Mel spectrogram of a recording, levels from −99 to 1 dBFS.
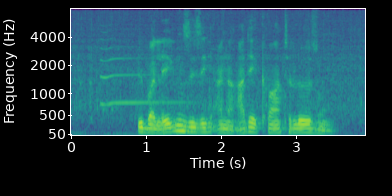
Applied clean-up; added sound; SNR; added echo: none; Stream + Wind instrument, woodwind instrument; 17 dB; none.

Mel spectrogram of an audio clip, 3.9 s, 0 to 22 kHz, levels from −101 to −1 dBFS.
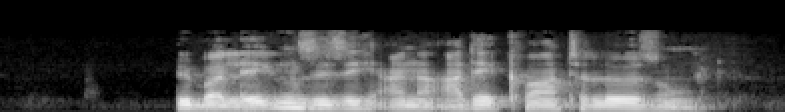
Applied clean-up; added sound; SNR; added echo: none; none; none; none.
